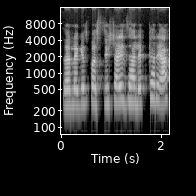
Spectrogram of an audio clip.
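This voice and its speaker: A woman's voice: high-pitched, little pitch movement, brisk, highs cut off. A woman giving a voice-over recap of a serial episode, telling the story scene by scene and often speaking straight to the viewers. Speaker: serial reviewer.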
